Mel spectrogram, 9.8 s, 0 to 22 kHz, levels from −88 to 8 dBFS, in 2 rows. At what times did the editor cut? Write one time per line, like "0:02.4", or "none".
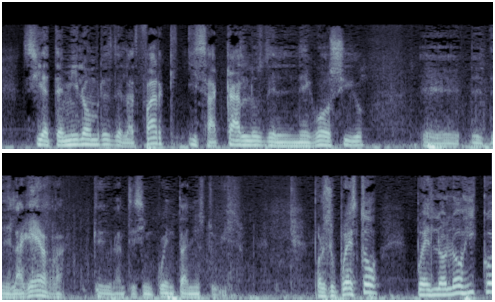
0:04.8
